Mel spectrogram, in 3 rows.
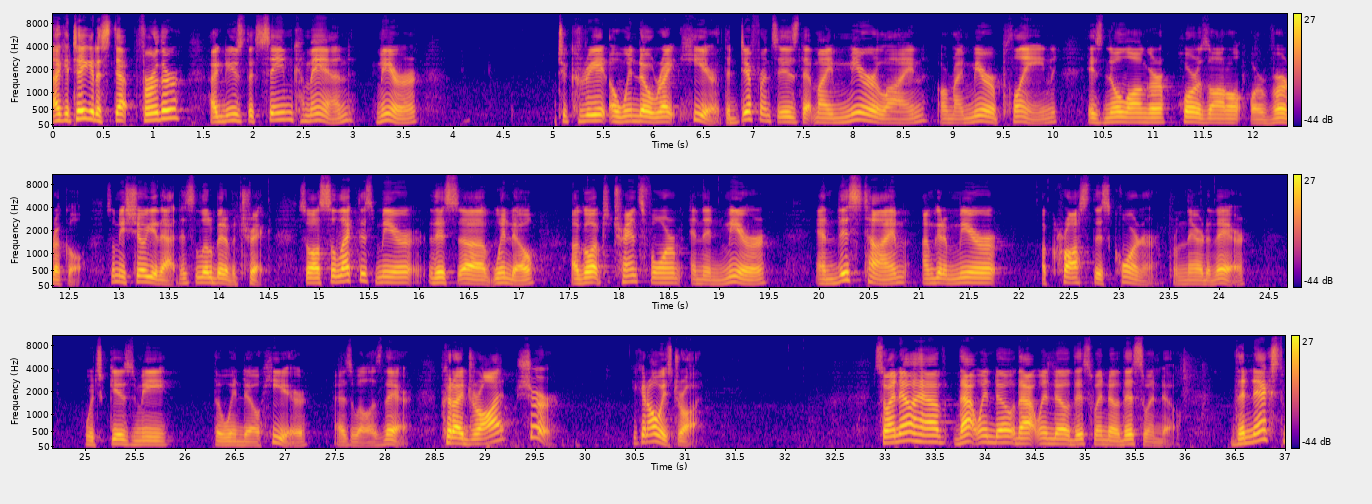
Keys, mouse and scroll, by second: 14.6 click, 17.8 click, 23.9 click, 32.2 click, 32.6 middle click, 32.7-35.6 scroll, 36.0-36.7 scroll, 36.7 scroll.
